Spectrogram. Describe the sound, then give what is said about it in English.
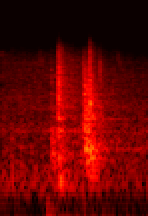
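Two heavy, fairly loud thuds of a fist pounding on a door, a short pause between them, with no voices. “What door am I pounding on right now?”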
